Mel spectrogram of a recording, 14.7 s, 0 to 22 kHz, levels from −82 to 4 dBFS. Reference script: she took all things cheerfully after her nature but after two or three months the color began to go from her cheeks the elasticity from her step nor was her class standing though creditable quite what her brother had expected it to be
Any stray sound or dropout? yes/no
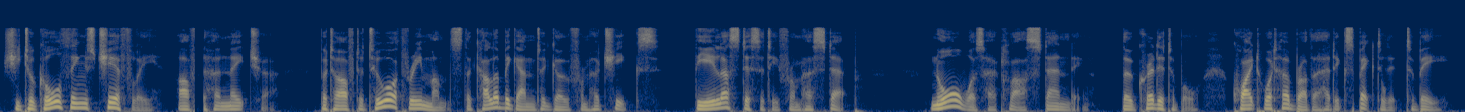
yes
